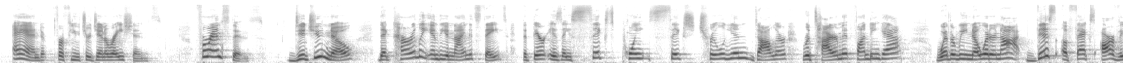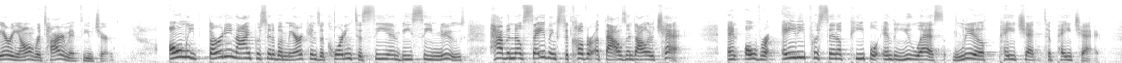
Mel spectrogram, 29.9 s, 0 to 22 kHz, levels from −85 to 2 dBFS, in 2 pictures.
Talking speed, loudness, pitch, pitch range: 130 wpm, -32 LUFS, 265 Hz, 230-300 Hz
